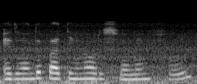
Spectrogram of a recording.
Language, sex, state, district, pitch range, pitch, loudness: Tamil, female, Tamil Nadu, Chennai, 250-265 Hz, 255 Hz, -17 LUFS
